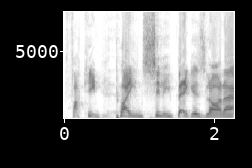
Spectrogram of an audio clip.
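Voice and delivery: hammed-up Cockney hard man laying into him; mock Cockney geezer rant. As James Caan berating the hungover actor, mock Cockney fury.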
